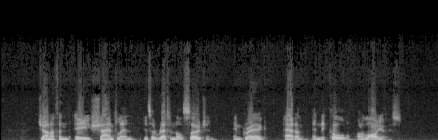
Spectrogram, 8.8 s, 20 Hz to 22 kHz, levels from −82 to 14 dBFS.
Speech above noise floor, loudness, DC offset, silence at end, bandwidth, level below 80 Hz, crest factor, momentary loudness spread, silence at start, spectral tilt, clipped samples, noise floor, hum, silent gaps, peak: 38 dB; -14 LUFS; under 0.1%; 0.75 s; 16 kHz; -46 dBFS; 14 dB; 12 LU; 0.8 s; -6 dB/octave; under 0.1%; -52 dBFS; none; none; 0 dBFS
